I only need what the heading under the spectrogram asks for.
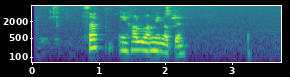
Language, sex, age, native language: Icelandic, female, 60-69, Icelandic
